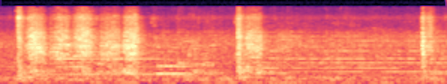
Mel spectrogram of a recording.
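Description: A spatula scraping and tossing sisig around a wok: a quick run of rasping strokes in the first second and a half, then another scrape a second later. Background music with held notes plays underneath.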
